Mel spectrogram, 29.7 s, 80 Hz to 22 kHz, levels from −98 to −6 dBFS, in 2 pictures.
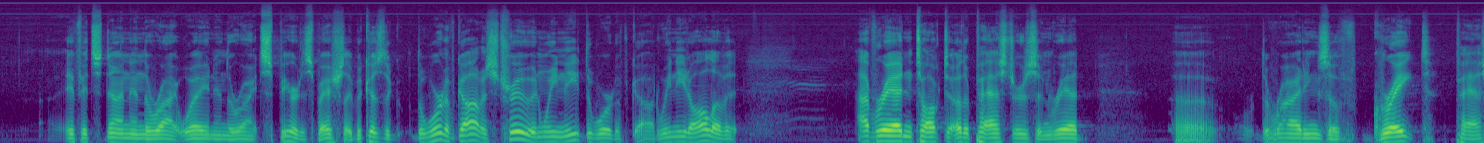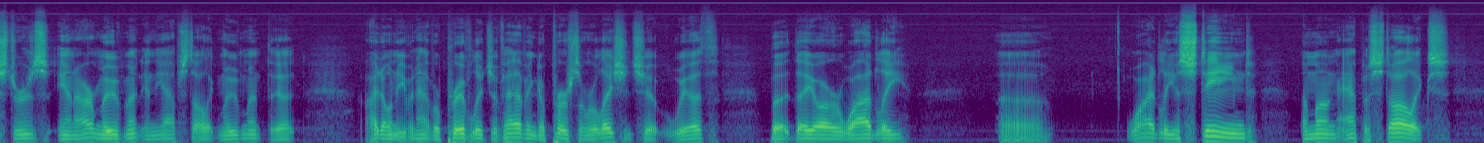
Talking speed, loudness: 155 wpm, -32 LUFS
